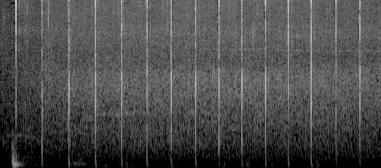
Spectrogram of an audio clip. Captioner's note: audience applauds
